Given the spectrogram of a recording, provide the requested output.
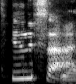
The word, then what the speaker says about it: Thusat: It's Thusat. Yeah, okay. You got the silent H in there, yeah.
